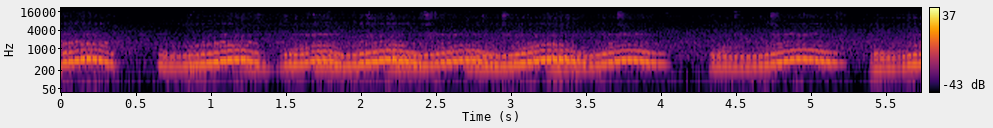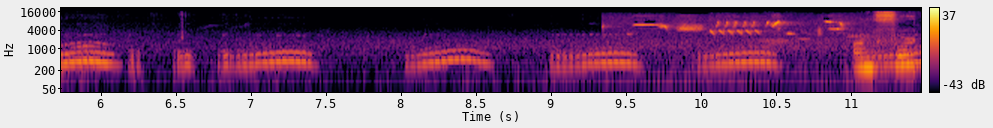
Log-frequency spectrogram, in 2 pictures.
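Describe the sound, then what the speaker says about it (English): Pigeons coo in a steady series of soft, rolling calls, close and repeated with short pauses, as a flock gathers at scattered food, with a brief chirp near the end. "As time passes, the food is discovered by flocks of pigeons."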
